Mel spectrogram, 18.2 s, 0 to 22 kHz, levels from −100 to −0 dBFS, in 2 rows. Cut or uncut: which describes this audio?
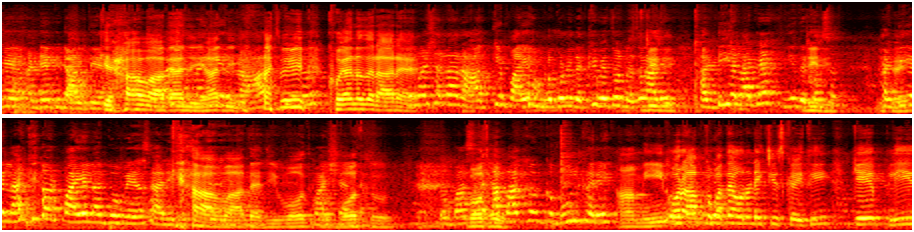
uncut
